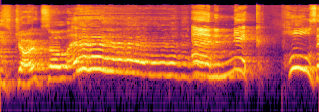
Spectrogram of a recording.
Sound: imitates fake laughter

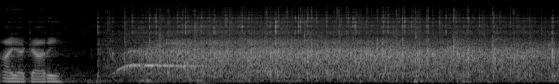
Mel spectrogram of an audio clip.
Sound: audience applauding

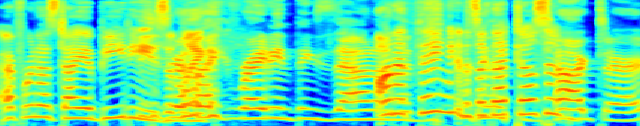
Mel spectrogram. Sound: laughs

